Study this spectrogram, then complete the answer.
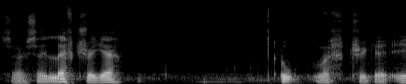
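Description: Buttons on a handheld game console click softly.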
